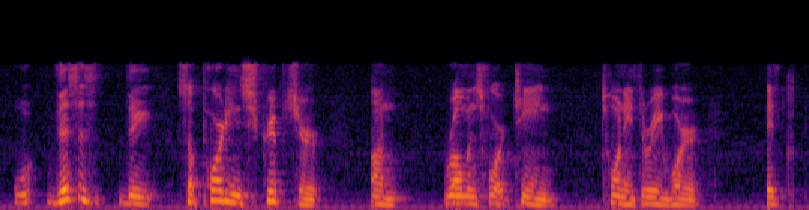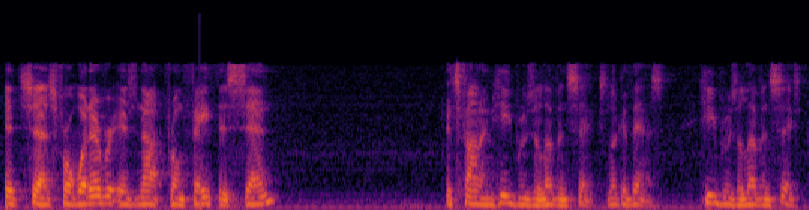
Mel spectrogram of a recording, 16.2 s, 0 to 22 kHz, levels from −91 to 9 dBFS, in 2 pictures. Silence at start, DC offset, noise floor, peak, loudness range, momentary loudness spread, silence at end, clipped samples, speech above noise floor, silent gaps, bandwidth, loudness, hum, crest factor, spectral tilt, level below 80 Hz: 0.15 s; under 0.1%; -56 dBFS; -4 dBFS; 7 LU; 12 LU; 0.1 s; under 0.1%; 29 dB; none; 6.6 kHz; -27 LUFS; 60 Hz at -50 dBFS; 24 dB; -6.5 dB/octave; -52 dBFS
